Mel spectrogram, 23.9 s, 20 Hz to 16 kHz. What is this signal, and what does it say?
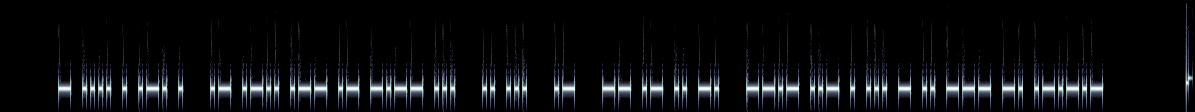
Morse code, heard as a keyed tone, about 15 wpm, 700 Hz. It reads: THERE ALWAYS IS A MAIN QUESTION.
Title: Sentences from Top 1000 Words - Review Part 2 - 15wpm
